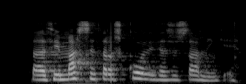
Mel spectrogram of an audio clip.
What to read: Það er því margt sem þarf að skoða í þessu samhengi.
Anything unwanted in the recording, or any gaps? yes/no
no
